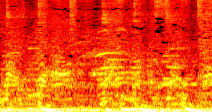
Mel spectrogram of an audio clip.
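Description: Live concert sound heard from the audience: loud amplified pop music with heavy bass under a crowd of fans screaming and cheering.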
